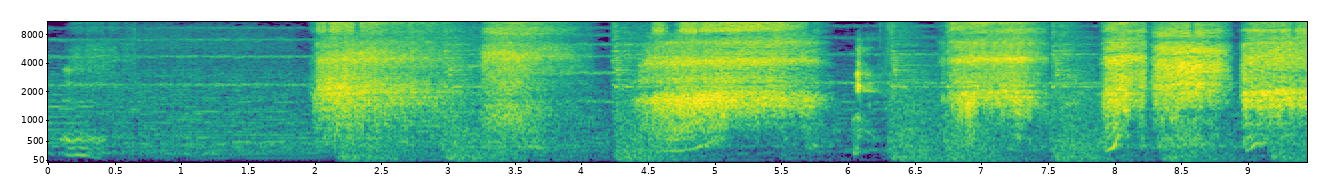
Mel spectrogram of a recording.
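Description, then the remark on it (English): A voice performs loud, exaggerated breathy rasps and hisses in several uneven bursts, imitating an alien queen communicating by breathing, with short pauses between the heavy exhales. “I pick the alien queen, and you have to communicate by breathing and pheromones.”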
